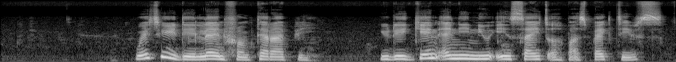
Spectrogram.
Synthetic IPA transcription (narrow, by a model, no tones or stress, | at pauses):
wetĩjudelɛ̃nfɹɔ̃mtɛɹapi | judeɡẽnʔɛninjuʔĩnsaɪtɔpə̰spɛk̚tʰivs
